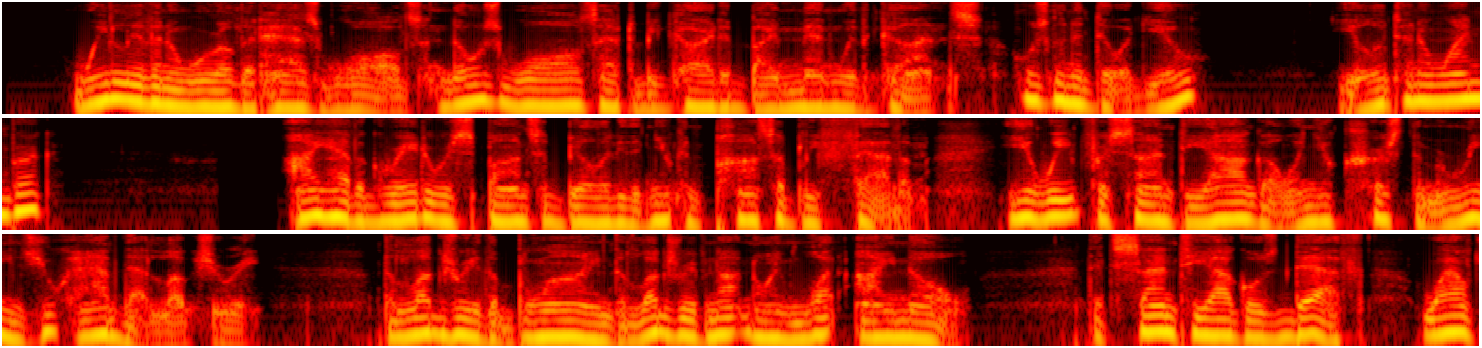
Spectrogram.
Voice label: Narrative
